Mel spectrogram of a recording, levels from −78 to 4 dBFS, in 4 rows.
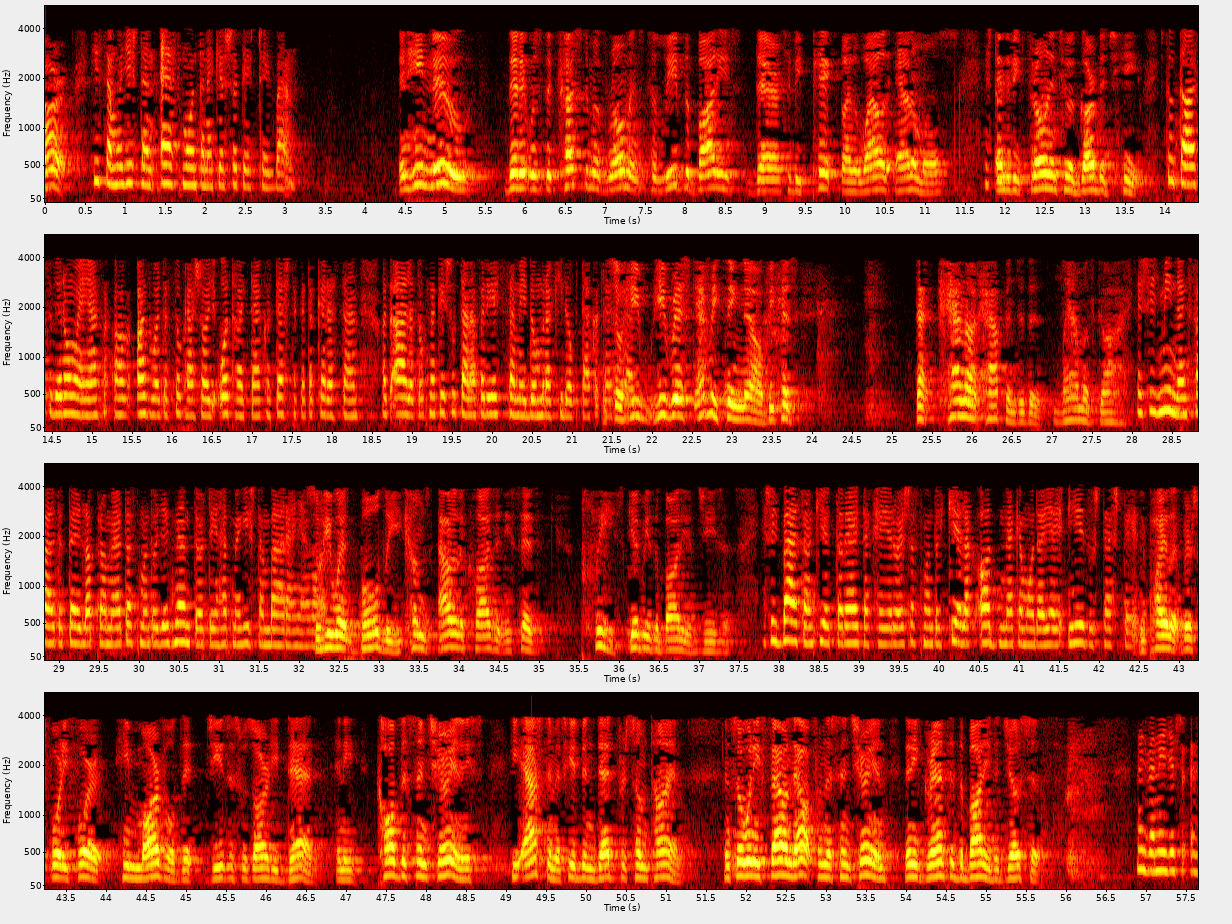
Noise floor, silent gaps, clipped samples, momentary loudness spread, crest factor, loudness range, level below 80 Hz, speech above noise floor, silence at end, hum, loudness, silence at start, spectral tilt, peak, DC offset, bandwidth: -57 dBFS; none; under 0.1%; 13 LU; 20 dB; 7 LU; -60 dBFS; 38 dB; 0 s; none; -19 LUFS; 0 s; -10 dB/octave; 0 dBFS; under 0.1%; 4.2 kHz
